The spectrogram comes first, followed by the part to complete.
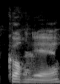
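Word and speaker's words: Cornière: is Corniere. You, It is you Corniere.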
